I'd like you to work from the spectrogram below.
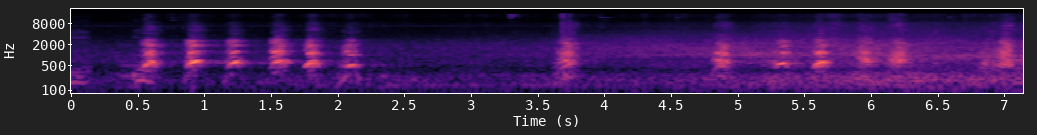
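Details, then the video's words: Dogs playing, one named Alea: a quick run of six sharp harmonic barks in the first two seconds, a lone bark near four seconds, then a later burst of several more barks, fairly evenly spaced at play pace. "Dogs playing"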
